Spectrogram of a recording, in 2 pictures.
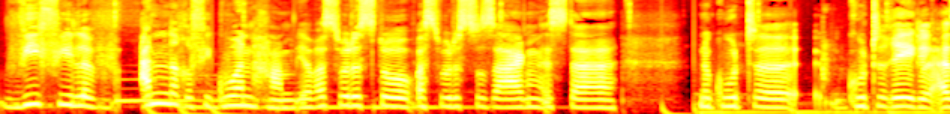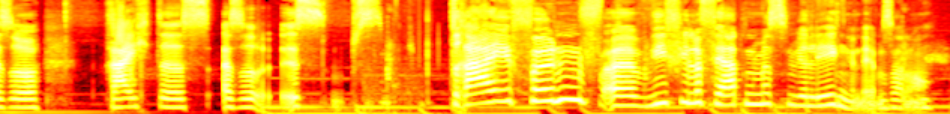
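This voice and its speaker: A woman's voice: medium pitch, normal speed, soft background music. A woman co-hosting a podcast in casual chat, asking questions and rephrasing them tentatively as she goes. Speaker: podcast co-host.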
